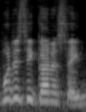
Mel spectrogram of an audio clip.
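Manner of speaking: ordinary talk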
